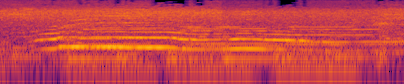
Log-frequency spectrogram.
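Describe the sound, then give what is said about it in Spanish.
A Mexican prairie dog alarm call, given when a predator comes too close: one drawn-out, wavering, high-pitched cry with a bright harmonic tone that rises and dips before fading, over a steady hiss of background noise. “y cuando se acerca demasiado, damos un grito de alarma.”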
